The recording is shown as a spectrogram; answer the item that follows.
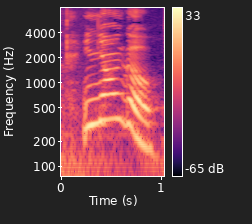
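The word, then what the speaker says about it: Nyong'o: Iñango. Yeah, people also can't pronounce her last name. – Yeah. You're busting out like the Spanish and then switching right into the Swahili pronunciation.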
